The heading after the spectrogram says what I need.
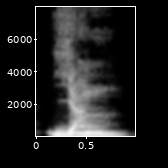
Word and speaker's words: yang: which means goodbye say next up we have Yang Yang another one that trips people up if they don't have proper pronunciation training because this is now going back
